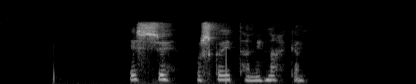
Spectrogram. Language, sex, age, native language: Icelandic, female, 30-39, Icelandic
